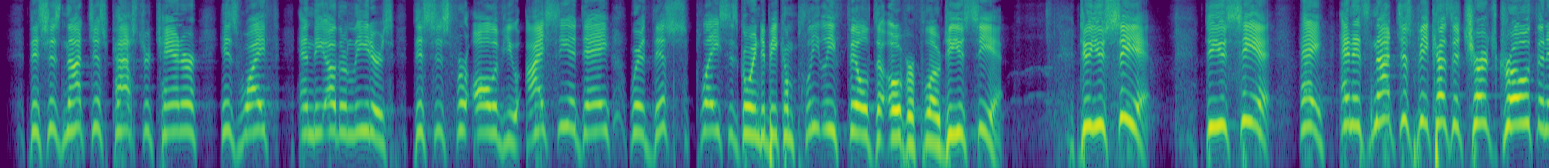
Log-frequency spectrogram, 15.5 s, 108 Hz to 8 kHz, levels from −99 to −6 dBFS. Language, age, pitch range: English, 30-49, 275-325 Hz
